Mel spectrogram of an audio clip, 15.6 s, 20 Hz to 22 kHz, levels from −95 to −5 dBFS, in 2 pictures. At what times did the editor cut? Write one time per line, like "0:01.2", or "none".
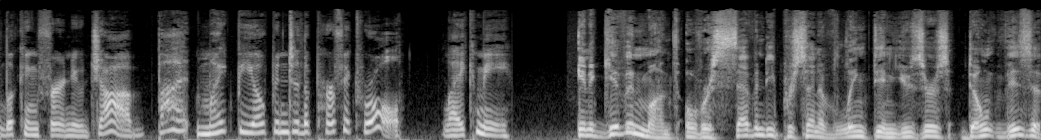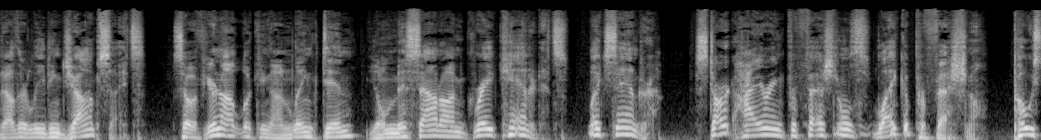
none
